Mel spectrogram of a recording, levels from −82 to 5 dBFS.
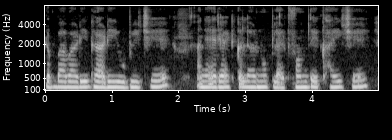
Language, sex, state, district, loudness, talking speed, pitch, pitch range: Gujarati, female, Gujarat, Valsad, -13 LUFS, 145 wpm, 195 Hz, 195-205 Hz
